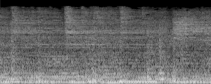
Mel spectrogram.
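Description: Loud live rock band performing, with drum kit and guitars.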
